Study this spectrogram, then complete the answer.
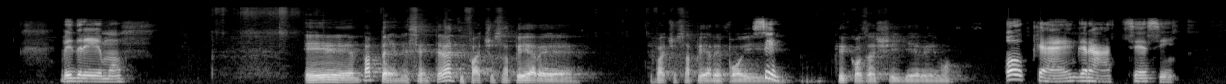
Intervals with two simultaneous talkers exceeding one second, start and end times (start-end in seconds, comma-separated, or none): none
